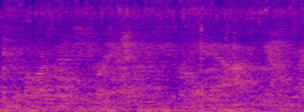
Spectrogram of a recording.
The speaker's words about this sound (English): Are you getting that? And there's a gin and tonic bubbling away. That's the only time I've ever been quiet in one of these things. Upstage by a G&T.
